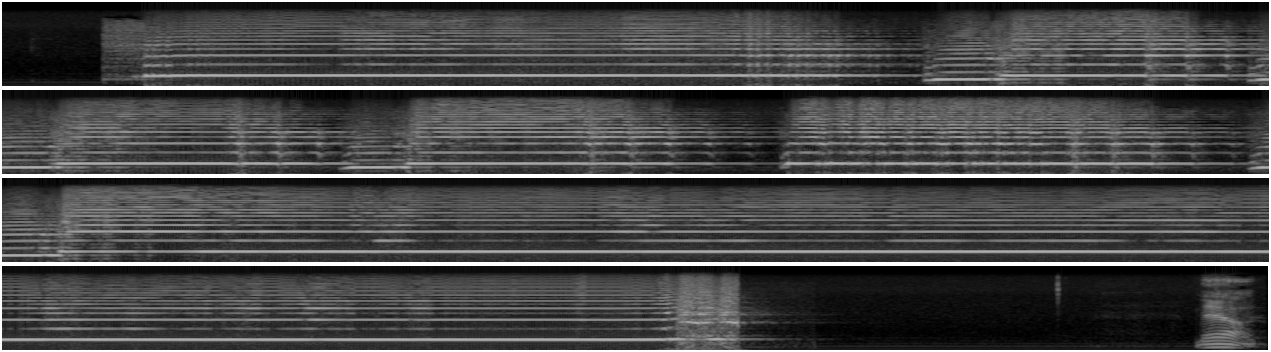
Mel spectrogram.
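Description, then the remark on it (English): A shofar sounds loud and alone, playing the tekiah, shevarim, teruah and tekiah gedolah calls: a long single blast, three short broken blasts, several short blasts in quick succession, then one very long sustained blast at the end. “we had the long single blast, then we had the three short, then we had several short blasts”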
